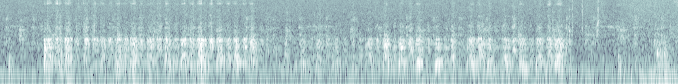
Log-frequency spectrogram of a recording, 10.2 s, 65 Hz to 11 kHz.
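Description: Faint, rapid scraping of a dull No. 18 chisel hobby-knife blade over a brass photo-etch bending tool, scraping dried CA glue off the metal. It starts about half a second in and stops shortly before the end.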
